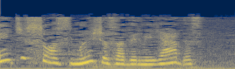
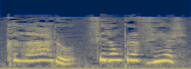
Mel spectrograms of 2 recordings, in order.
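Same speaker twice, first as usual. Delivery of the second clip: eager, higher-pitched yes; pleased and obliging, pitched up; delighted acceptance; 8 semitones higher than usual. Acted. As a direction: accept the invitation with lifted delight. Delighted acceptance of tea invitation.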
